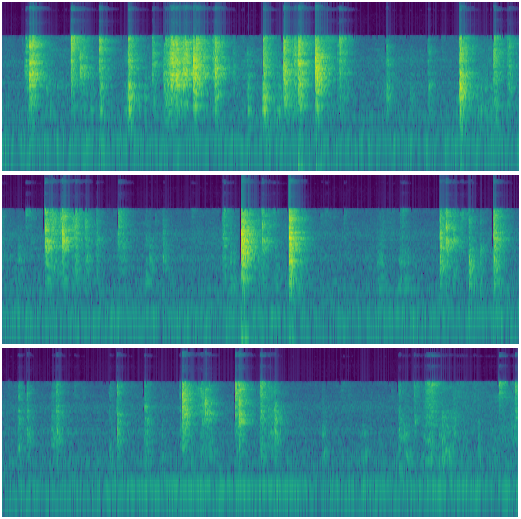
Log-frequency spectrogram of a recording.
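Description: Irregular metallic clinks and clatters of hand tools and small fasteners while a door mirror's studs are screwed in and fastened, coming in scattered short bursts with pauses between them.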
